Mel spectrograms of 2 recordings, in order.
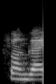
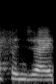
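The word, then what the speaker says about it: Fungi: Second kingdom Protista, third kingdom फंगाई, फंगाई या फंजाई जैसे भी आप प्रोनाउंस करते हैं, फंगाई is also known as mycota, okay.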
